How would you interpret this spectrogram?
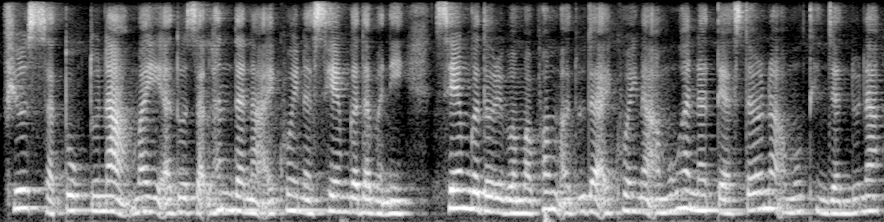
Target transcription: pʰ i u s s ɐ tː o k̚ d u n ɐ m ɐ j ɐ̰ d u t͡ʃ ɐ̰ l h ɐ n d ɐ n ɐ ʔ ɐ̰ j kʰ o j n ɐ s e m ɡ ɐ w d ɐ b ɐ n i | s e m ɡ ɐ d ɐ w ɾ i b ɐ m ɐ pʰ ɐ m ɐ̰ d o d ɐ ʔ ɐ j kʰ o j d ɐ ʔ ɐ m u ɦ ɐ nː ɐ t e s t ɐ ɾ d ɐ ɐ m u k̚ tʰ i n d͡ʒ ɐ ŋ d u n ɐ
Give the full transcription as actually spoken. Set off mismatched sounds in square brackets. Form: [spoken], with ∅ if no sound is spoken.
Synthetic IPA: pʰ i u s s ɐ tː o k̚ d u n ɐ m ɐ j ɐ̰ d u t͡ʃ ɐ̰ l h ɐ n d ɐ n ɐ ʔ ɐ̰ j kʰ o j n ɐ s e m ɡ ɐ [∅] d ɐ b ɐ n i | s e m ɡ ɐ d ɐ w ɾ i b ɐ m ɐ pʰ ɐ m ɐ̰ d [u] d ɐ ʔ ɐ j kʰ o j [n] ɐ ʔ ɐ m u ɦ ɐ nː ɐ t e s t ɐ ɾ [n] ɐ ɐ m u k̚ tʰ i n d͡ʒ ɐ [n] d u n ɐ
